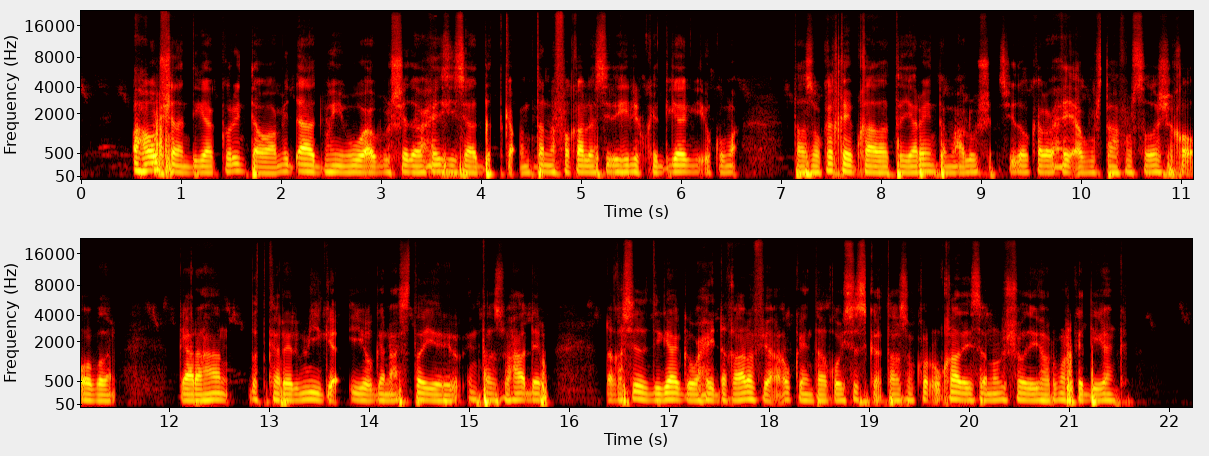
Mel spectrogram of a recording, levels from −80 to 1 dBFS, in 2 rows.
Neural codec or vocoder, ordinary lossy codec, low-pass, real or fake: codec, 44.1 kHz, 7.8 kbps, DAC; none; none; fake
